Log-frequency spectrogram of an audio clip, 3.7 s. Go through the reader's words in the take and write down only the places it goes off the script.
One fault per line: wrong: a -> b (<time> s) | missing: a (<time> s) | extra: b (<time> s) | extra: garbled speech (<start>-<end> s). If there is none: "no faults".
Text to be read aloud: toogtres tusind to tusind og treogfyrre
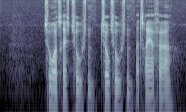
no faults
